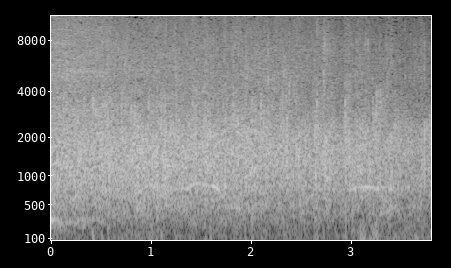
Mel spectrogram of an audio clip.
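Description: Sustained applause from a large crowd, given to the Lord during preaching, dense and steady clapping that stays loud throughout before easing slightly at the end.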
